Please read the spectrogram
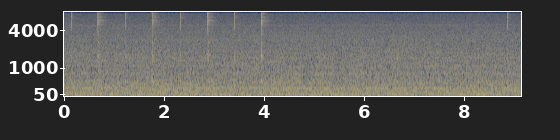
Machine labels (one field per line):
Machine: valve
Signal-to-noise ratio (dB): -6 dB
